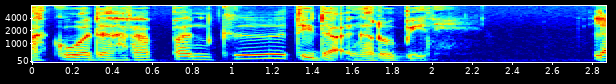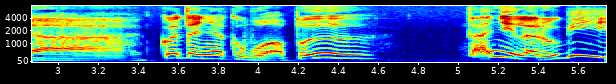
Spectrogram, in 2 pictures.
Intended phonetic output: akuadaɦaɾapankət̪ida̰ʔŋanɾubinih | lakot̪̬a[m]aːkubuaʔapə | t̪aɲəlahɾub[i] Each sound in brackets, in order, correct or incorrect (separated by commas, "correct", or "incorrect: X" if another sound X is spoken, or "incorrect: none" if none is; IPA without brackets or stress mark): incorrect: ɲ, correct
